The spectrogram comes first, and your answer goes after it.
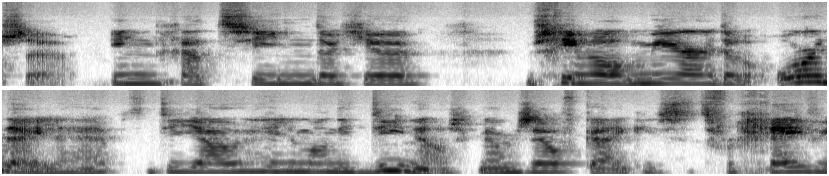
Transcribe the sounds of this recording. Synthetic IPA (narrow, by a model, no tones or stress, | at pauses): sə̰ɪnχaːtsindɑtjə | mɪsχinʋɛlˠmɪːɹdərʊːɹdejləɦɛp̚tdijɔwɦejləmaːlˠnit̚dinənɑ̰lˠsɪ̥knaːɹməzɛlˠfkɛjkɪstfəɹχejv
